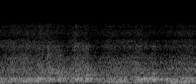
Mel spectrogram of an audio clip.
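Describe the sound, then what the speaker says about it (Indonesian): The Serayu passenger train pulls into Kiaracondong station with a steady, loud rumble of rolling rail cars and broadband noise, heard alone. "perjalanan kereta api Serayu tiba di stasiun Kiara Condong"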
